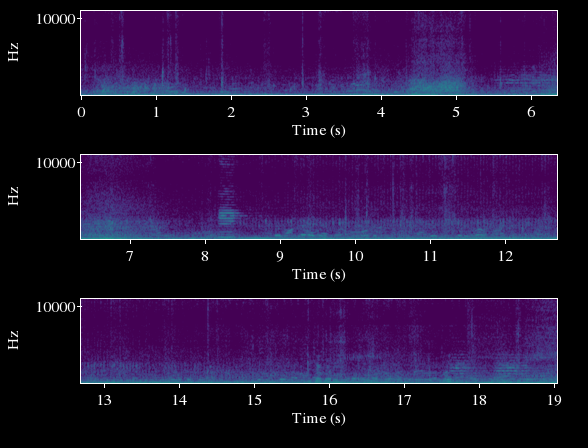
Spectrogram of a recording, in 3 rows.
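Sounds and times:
car engines rumbling: 0:00.0 - 0:19.0
voices in background: 0:00.0 - 0:19.0.

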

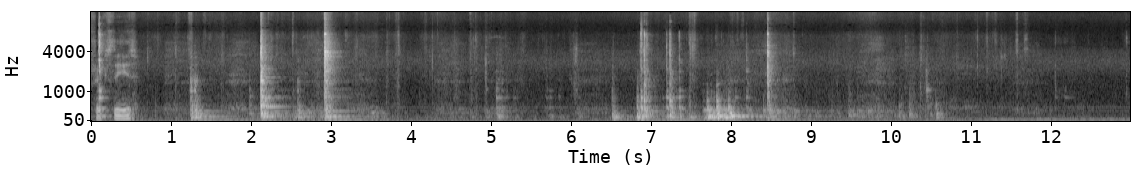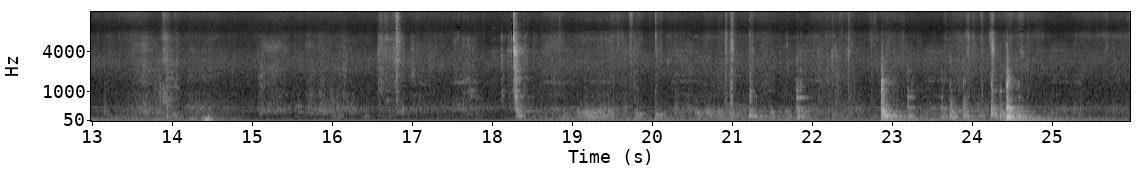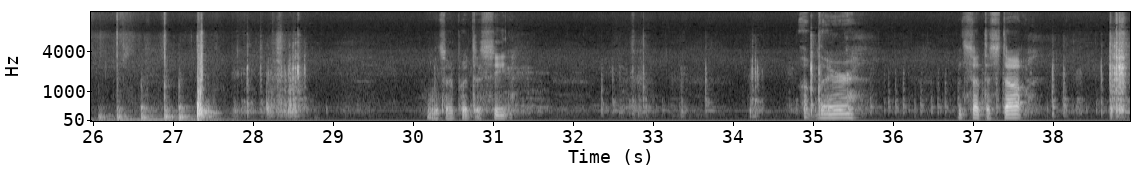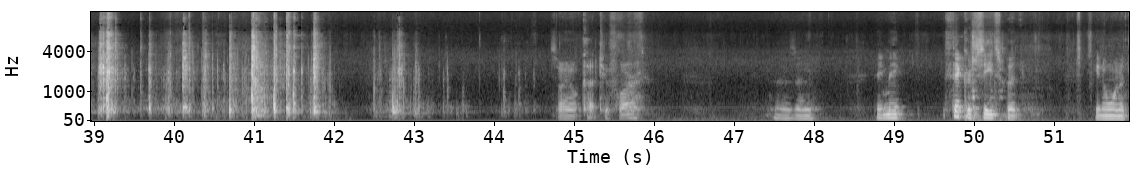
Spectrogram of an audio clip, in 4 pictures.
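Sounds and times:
metal clicks and knocks: 0:01.3 - 0:03.4
metal clinks and knocks: 0:38.0 - 0:44.5.

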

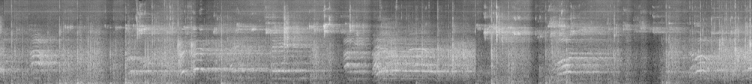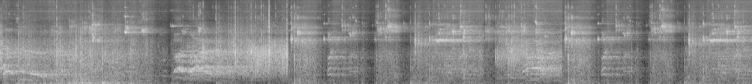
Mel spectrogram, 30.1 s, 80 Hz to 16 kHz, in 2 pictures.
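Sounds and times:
basketball bouncing on court: 0:00.0 - 0:06.4, 0:09.5 - 0:13.7, 0:15.1 - 0:18.6, 0:19.4 - 0:19.6, 0:20.8 - 0:25.4, 0:26.3 - 0:30.0
players calling out: 0:00.0 - 0:30.0.

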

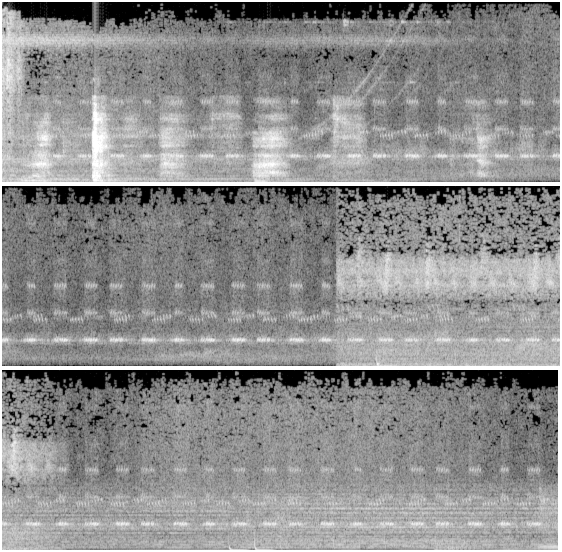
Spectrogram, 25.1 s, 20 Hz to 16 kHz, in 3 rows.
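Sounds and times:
low rumbling music drone: 0:00.0 - 0:07.4, 0:13.4 - 0:25.0
crickets chirping: 0:00.0 - 0:25.0.

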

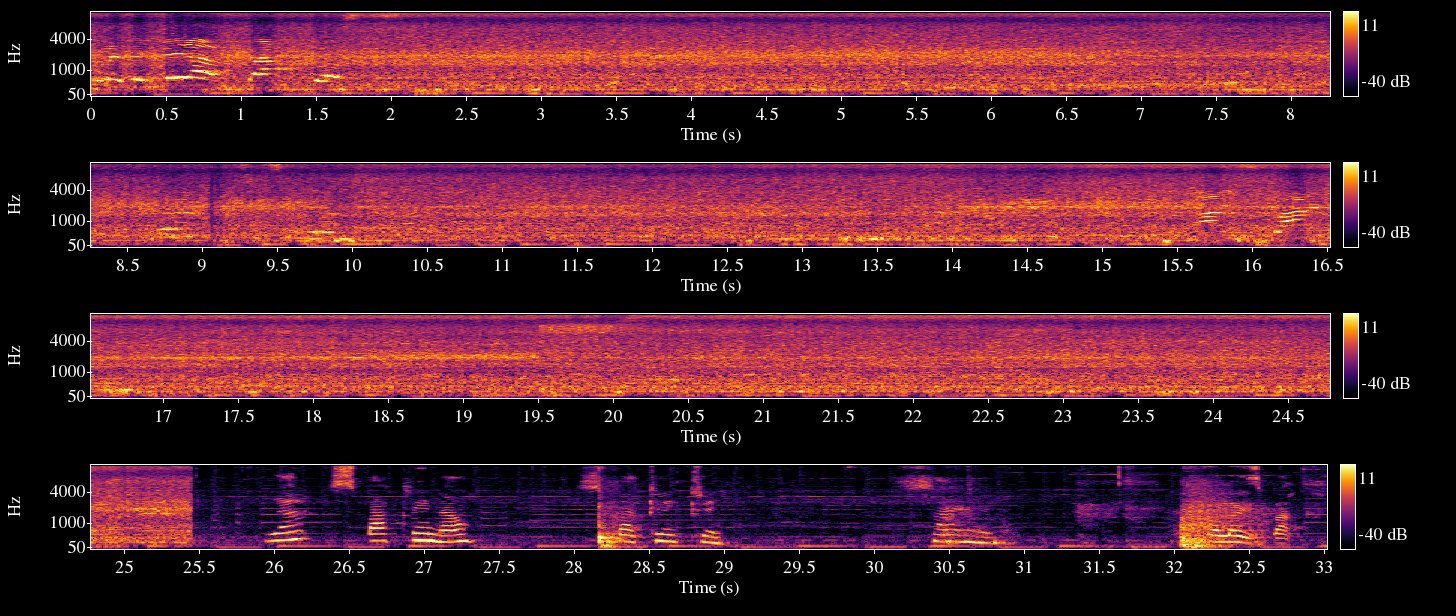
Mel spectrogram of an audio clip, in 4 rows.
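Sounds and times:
car wash machine rushing: 0:00.0 - 0:25.5.

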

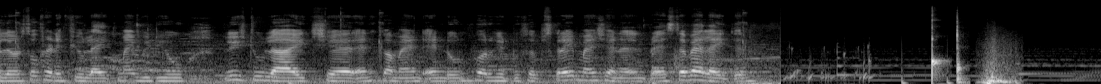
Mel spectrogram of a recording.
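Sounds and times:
cartoon pops: 0:09.3 - 0:10.0.

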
